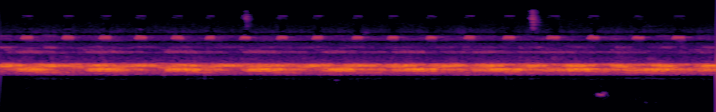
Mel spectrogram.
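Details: Tree crickets in chorus in the Willamette Valley, Oregon: a steady, high, ringing trill with a gently pulsing, overlapping rhythm that carries on without a break and stands alone against a quiet background.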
